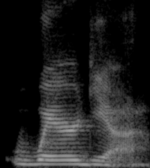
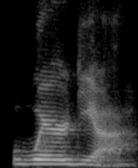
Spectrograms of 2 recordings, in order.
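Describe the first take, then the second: First: It is said as 'where'd ya', with 'did' reduced to 'd' and 'you' to 'ya'. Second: The same.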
